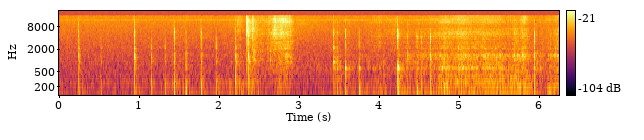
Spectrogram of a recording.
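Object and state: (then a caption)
Maple butcher block tabletop. Fingernails painted with black polish tap rapidly on a solid light maple butcher block tabletop, making about seventeen short, dull knocks with low body and almost no ring. Both hands then join in, tapping and scratching the wood so the knocks blur into a soft, continuous rustling patter.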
